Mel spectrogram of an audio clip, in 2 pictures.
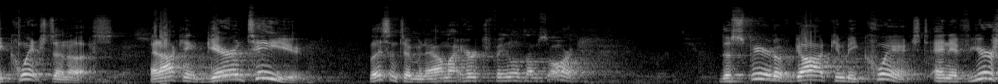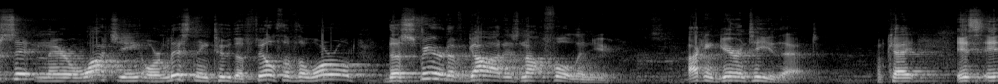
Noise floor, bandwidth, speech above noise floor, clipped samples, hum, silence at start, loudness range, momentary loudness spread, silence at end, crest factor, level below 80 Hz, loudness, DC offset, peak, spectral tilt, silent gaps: -53 dBFS; 14.5 kHz; 35 dB; under 0.1%; none; 0 s; 6 LU; 9 LU; 0 s; 14 dB; -64 dBFS; -19 LUFS; under 0.1%; -6 dBFS; -5 dB/octave; none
